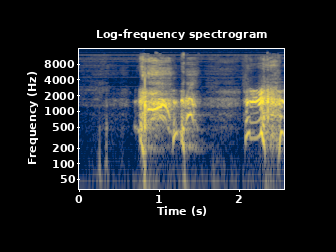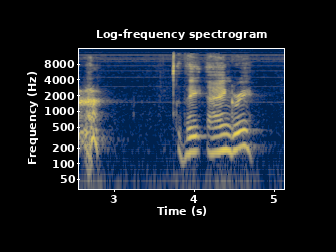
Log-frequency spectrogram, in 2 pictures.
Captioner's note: coughing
